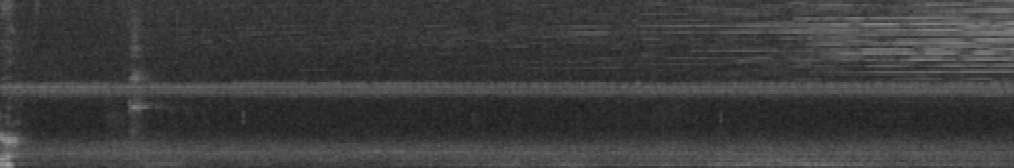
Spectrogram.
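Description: Quiet outdoor background: a low, even rush with a steady thin high-pitched tone throughout, and a faint click about a second in.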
